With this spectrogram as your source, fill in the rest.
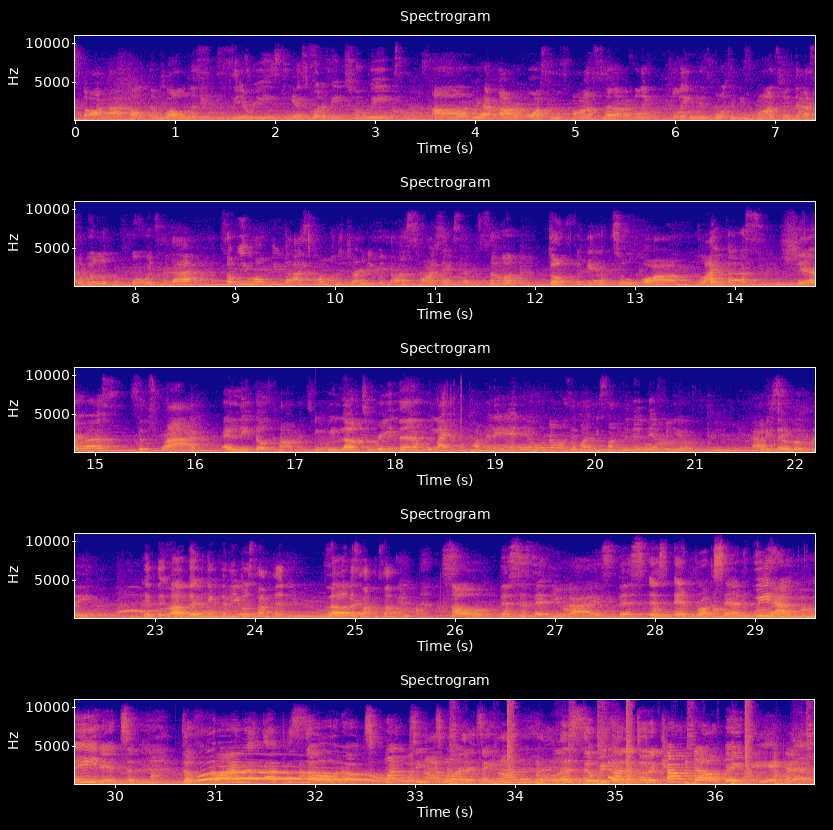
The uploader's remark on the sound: The ladies will record live at The Edge, one of the highest outdoor sky decks in the Western Hemisphere, with a one-of-a-kind design. It’s suspended in mid-air, giving you the feeling of floating in the sky with 360-degree views you can’t get anywhere else.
